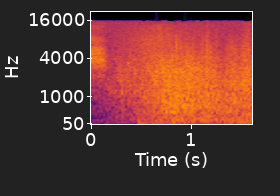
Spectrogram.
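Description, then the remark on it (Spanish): A deep, rolling rumble of thunder swells after a brief moment and holds steady, with a broad hiss of heavy rain underneath. No voices are heard. “Dice, chicos, se escuchan los truenos, a ver.”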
